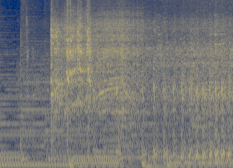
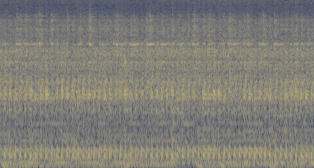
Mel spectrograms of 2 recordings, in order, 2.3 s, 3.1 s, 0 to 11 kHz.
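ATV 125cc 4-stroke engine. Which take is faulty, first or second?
second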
